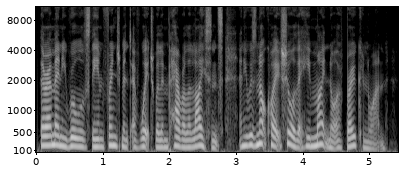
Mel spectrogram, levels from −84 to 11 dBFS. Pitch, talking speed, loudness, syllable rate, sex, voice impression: 180 Hz, 275 wpm, -17 LUFS, 7.7 syllables/s, female, feminine, adult-like, tensed, powerful, hard, clear, fluent, intellectual, elegant, lively, intense, sharp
